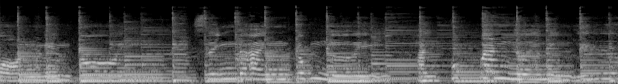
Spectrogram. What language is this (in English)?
Vietnamese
